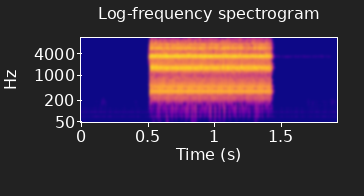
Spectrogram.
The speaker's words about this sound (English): I'm going to play you a buzzer sound effect from a game show, and I need you to tell me what show it's from. Here it is.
